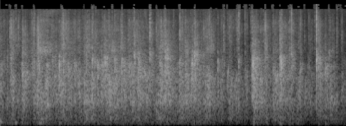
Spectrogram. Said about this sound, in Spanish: Un aplauso al Señor.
